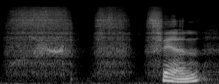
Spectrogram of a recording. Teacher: I'm making that F sound with my teeth and my lower lip touching it's kind of the back the front of my teeth and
